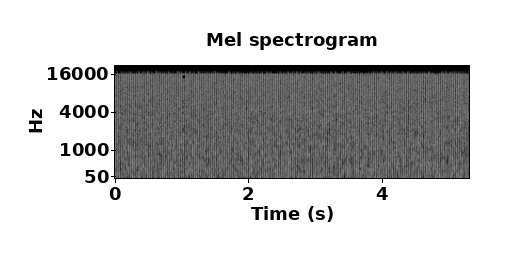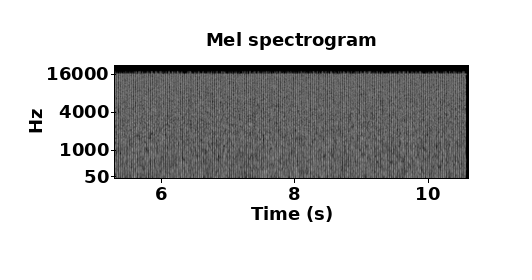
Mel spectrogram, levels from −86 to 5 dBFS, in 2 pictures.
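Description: Compressed stream played as audio runs throughout: an AC-3 bitstream, likely at 640 kbps, reaches the output undecoded and is treated as samples. Each frame becomes a 13.3 ms noise burst followed by silent padding, repeating at 31.25 Hz, so loud chattering static replaces the sounds entirely.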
